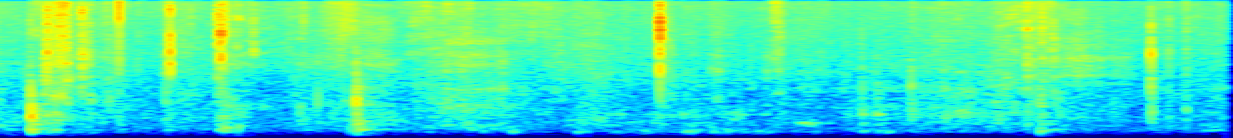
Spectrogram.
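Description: Faint, irregular clicks and taps of a laptop being worked to start a video, over soft room hiss.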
